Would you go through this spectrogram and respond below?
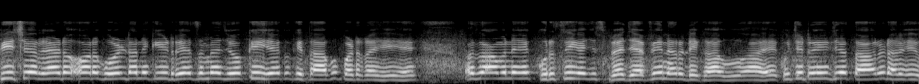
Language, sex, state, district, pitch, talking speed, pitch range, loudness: Hindi, male, Rajasthan, Nagaur, 265 Hz, 190 wpm, 230-275 Hz, -12 LUFS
